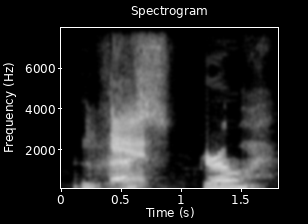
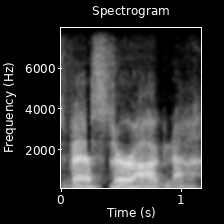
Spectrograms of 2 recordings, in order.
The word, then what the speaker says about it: Vesterogna: Vestro? I don't know if I said it right. It's Vesterogna.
